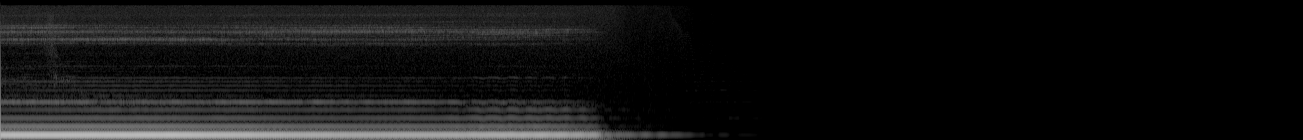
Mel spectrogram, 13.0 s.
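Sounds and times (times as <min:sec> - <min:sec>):
lead melody: 0:00.1 - 0:06.8.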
